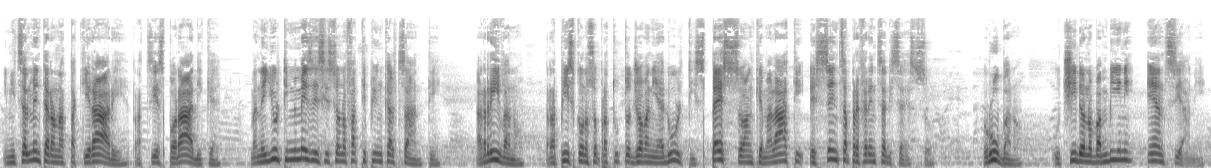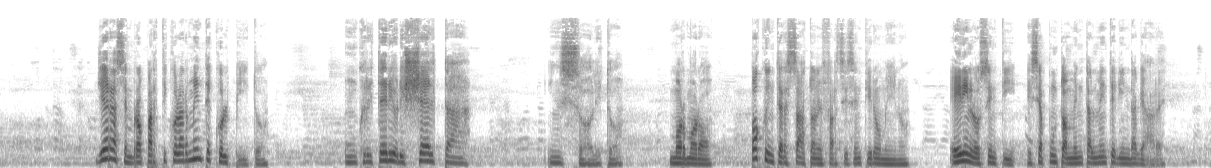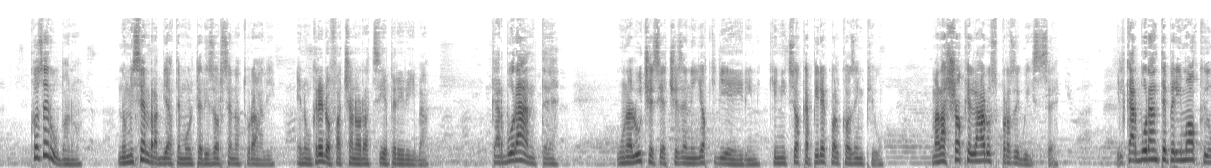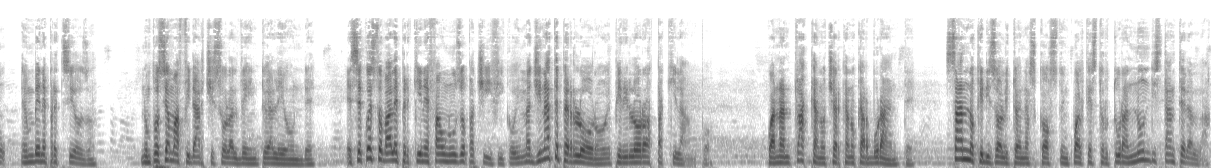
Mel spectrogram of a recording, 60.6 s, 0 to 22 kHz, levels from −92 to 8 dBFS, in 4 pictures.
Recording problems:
background chatter; faint; throughout; 4 voices, 30 dB below the speech

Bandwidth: 14 kHz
